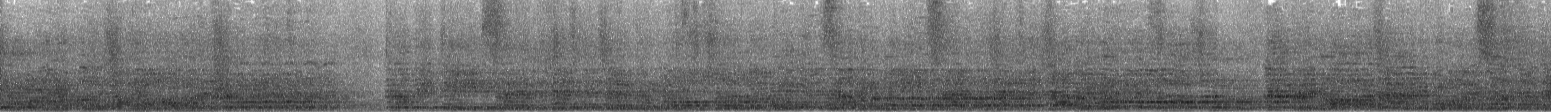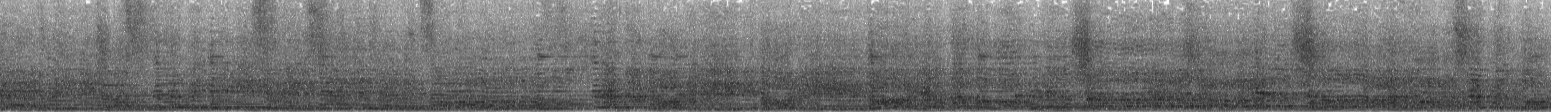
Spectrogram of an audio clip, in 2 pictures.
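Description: Mixed church choir of men and women singing an anthem in sustained, full chords. There are short breath breaks between phrases about four seconds in and again around twenty-one seconds.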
